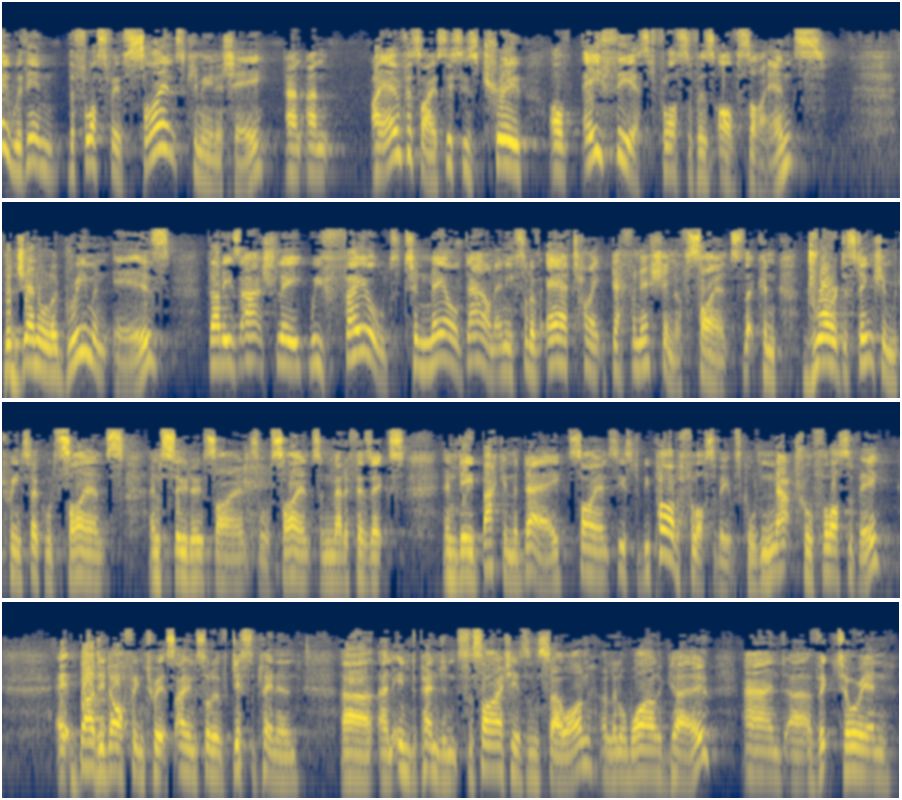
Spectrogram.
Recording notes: Lecture with Q&A. Westwoodhill Evangelical Church, East Kilbride. This event was organized by 'Scientists in Congregations Scotland'.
